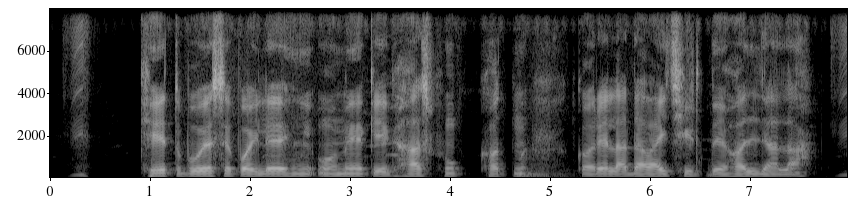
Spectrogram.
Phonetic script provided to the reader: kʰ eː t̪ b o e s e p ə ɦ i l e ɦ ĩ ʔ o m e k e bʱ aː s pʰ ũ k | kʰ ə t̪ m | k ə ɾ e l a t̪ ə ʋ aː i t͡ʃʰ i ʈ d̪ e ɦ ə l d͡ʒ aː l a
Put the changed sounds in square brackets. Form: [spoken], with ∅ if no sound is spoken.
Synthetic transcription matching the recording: kʰ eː t̪ b o e s e p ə ɦ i l e ɦ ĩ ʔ o m e k e [ɡʱ] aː s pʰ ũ k | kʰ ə t̪ m | k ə ɾ e l a [d̪] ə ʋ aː i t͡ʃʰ i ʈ d̪ e ɦ ə l d͡ʒ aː l a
